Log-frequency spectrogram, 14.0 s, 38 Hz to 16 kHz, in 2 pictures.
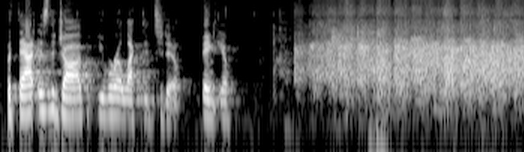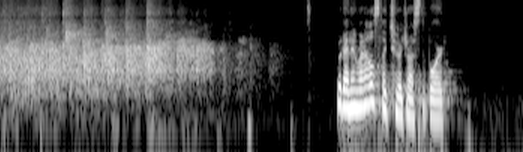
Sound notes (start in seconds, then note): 3.6 audience applauding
